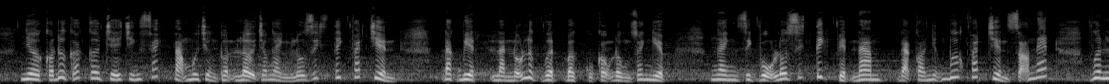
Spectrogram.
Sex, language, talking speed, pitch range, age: female, Vietnamese, 245 wpm, 205-275 Hz, 20-39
